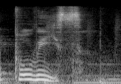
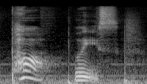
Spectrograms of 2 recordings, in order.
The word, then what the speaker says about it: police: so watch me carefully a lot of people say police which is not right it's police police kind of blowing a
